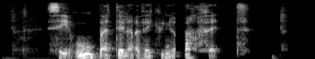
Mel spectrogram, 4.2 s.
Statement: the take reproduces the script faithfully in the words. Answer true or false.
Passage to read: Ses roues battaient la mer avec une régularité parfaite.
false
